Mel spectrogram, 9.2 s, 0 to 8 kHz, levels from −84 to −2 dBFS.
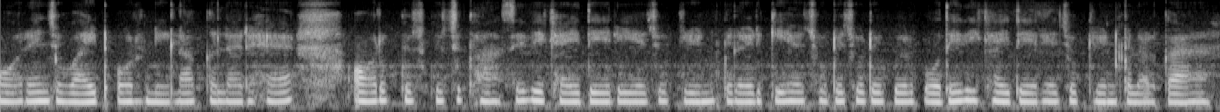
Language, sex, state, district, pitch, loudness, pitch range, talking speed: Hindi, female, Delhi, New Delhi, 200 Hz, -22 LUFS, 195-205 Hz, 195 wpm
